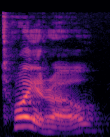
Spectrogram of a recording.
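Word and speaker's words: +iro: It's pronounced Toiro, but it's spelled plus I-R-O because plus is to for and anyway.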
